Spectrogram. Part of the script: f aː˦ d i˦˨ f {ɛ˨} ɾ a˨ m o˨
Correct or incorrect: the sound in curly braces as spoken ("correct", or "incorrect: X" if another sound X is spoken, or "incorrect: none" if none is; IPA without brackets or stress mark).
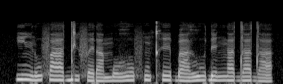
correct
